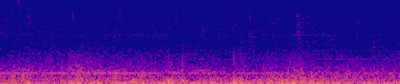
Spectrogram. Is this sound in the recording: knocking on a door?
no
